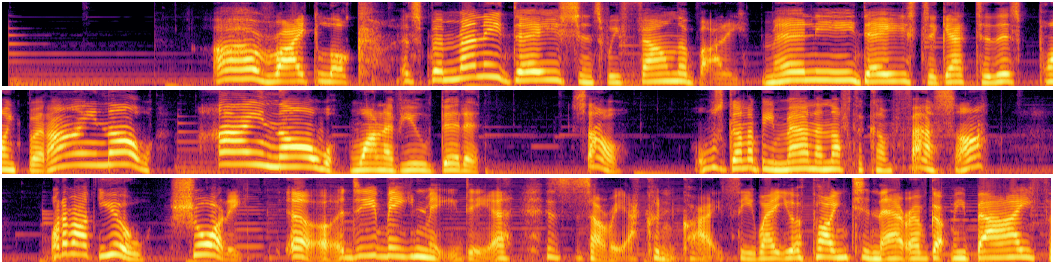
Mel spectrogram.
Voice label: Animation

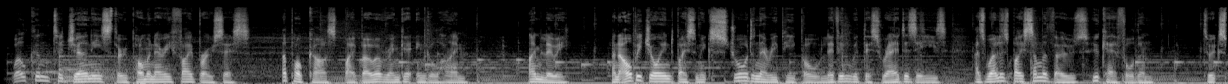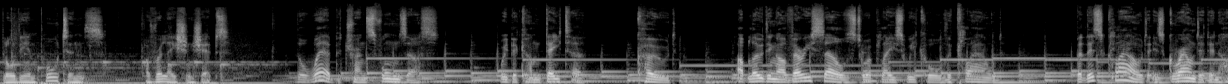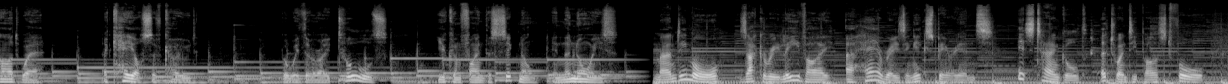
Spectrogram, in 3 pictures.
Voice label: Narration

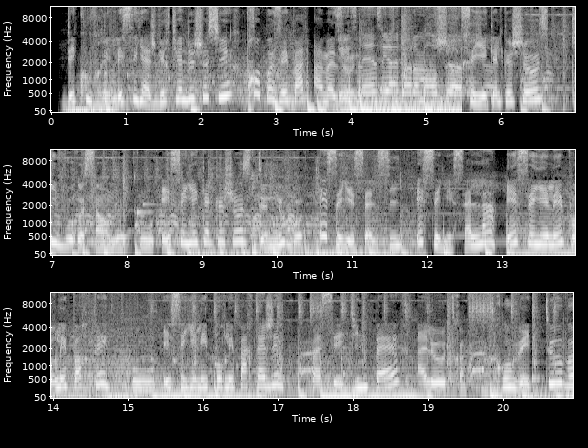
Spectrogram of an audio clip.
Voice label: French

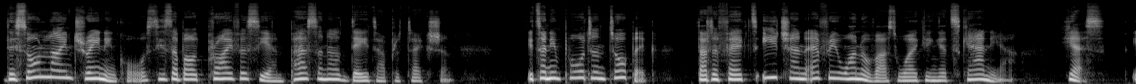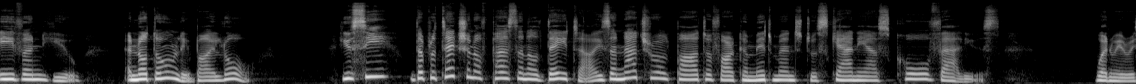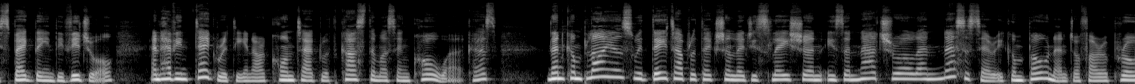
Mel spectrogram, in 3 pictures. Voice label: Romanian, Female, 30s-40s; Eastern European; Based in LA

